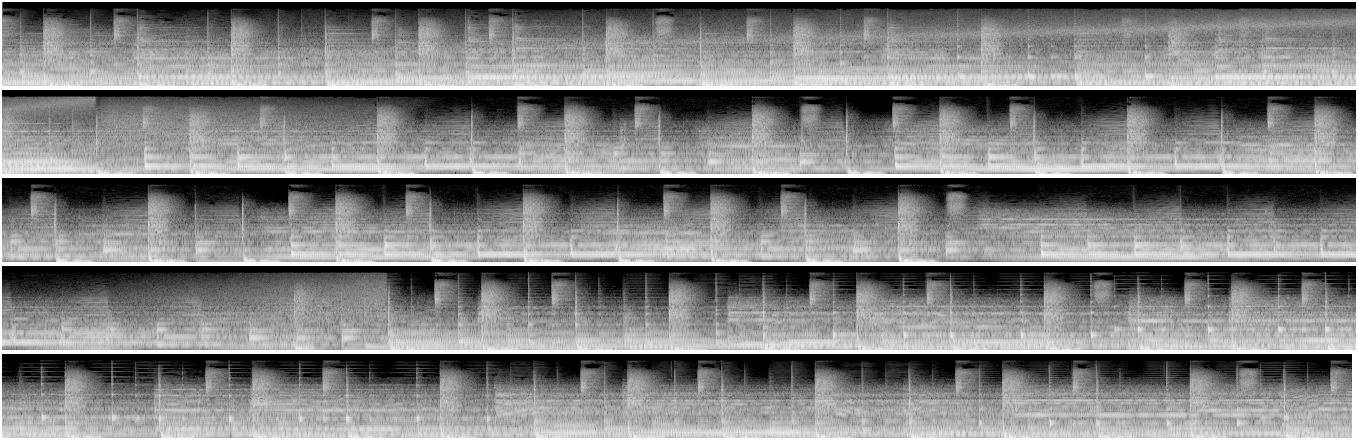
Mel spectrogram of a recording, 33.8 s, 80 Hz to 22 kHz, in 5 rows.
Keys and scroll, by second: 0.7 4, 14.3 ], 16.1 4, 21.6 F1, 24.1 1, 24.3 Return.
